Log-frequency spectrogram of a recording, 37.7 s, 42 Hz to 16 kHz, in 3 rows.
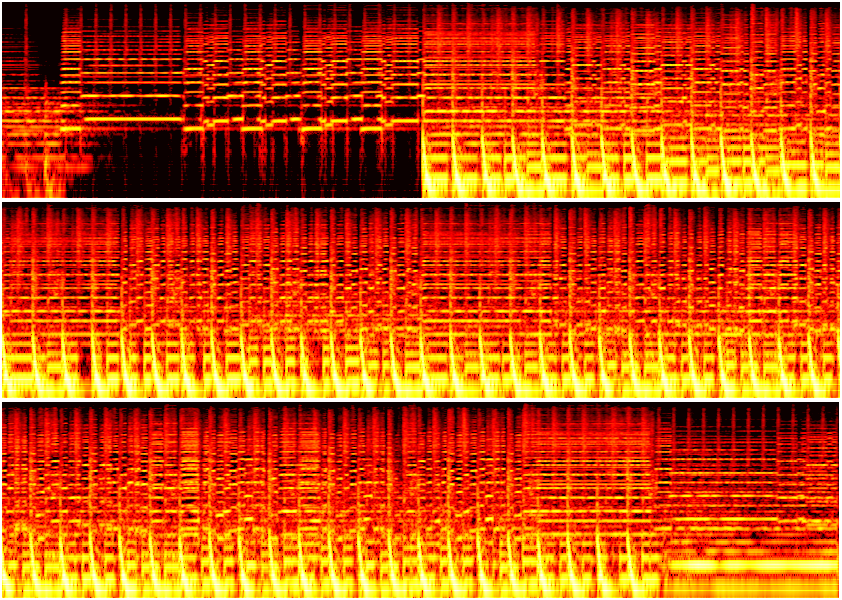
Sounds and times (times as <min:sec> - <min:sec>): Dance music: 0:00.0 - 0:37.7.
